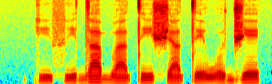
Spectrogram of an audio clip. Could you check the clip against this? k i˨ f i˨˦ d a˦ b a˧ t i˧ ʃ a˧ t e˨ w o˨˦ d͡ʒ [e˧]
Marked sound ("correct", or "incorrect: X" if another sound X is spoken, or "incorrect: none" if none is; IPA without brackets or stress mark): incorrect: e˦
